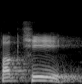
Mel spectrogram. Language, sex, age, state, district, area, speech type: Hindi, male, 30-45, Bihar, Vaishali, rural, read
